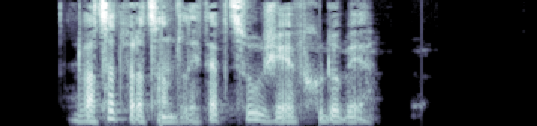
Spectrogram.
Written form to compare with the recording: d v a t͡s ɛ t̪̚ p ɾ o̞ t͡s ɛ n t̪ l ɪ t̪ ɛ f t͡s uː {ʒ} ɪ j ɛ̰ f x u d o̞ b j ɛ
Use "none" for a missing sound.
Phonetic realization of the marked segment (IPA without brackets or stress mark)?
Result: ʒ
